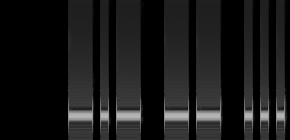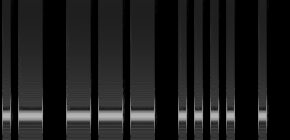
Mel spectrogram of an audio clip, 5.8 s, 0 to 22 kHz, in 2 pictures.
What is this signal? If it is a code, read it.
Morse code, heard as a keyed tone, about 18 wpm, 700 Hz. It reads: KM4OHE
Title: Speed Racing - USA 2x3 Call Signs 15wpm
